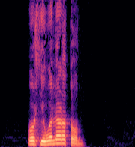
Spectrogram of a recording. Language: Kabyle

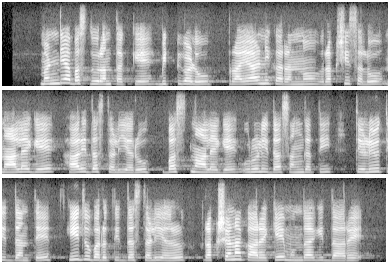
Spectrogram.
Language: Kannada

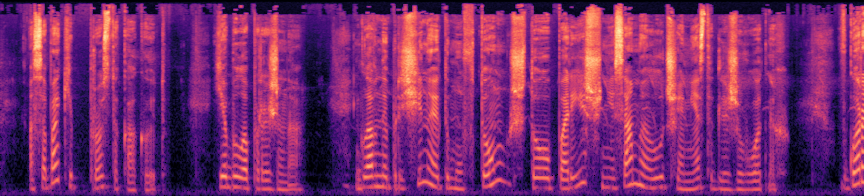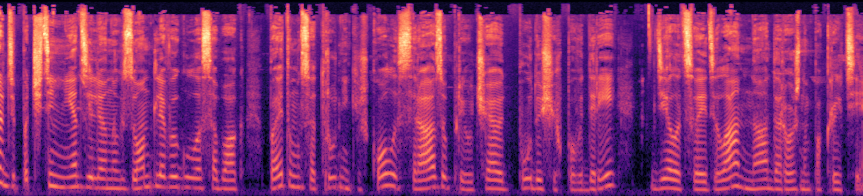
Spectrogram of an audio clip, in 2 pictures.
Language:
Russian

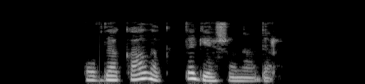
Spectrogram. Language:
Mari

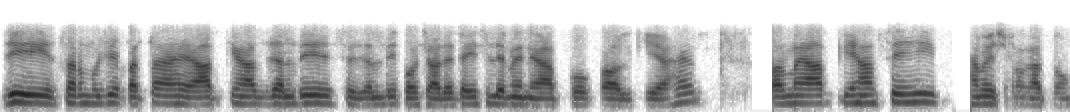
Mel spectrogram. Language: Urdu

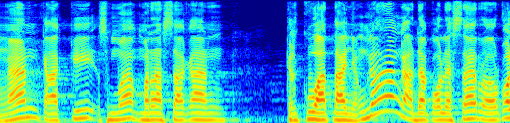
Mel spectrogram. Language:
Indonesian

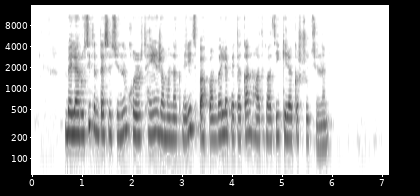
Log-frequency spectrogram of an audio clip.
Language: Armenian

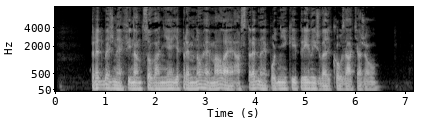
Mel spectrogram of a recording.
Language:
Slovak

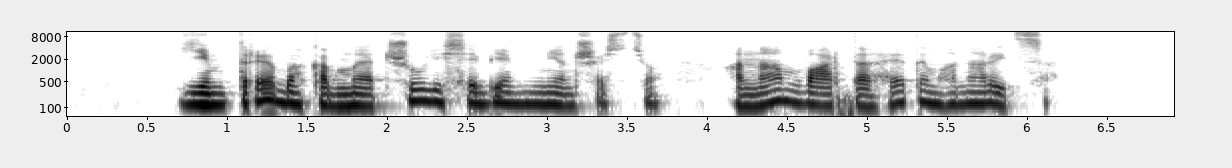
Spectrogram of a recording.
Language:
Belarusian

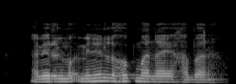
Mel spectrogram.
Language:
Pashto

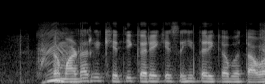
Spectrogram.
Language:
Chhattisgarhi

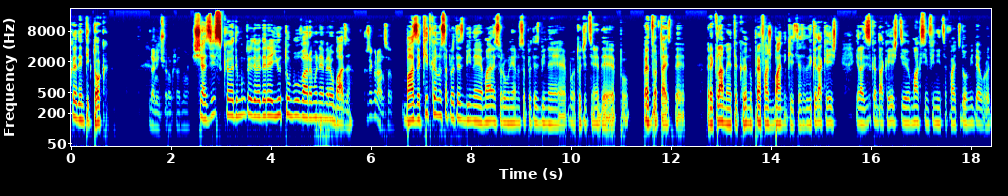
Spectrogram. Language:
Romanian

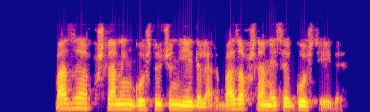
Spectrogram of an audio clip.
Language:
Uzbek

